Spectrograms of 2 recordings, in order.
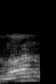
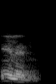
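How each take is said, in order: First: It is said as the single word lon. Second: It is said as the letters el en. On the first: The speaker calls it wrong. "এটা বললে ভুল হবে" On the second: The speaker calls it right. "আমরা বলতে পারবো এলএন"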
